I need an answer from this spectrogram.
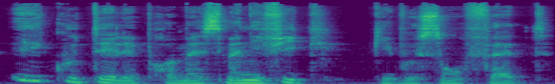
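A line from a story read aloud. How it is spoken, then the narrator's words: Imposing tone. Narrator (French): lui dit-elle d'un ton imposant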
